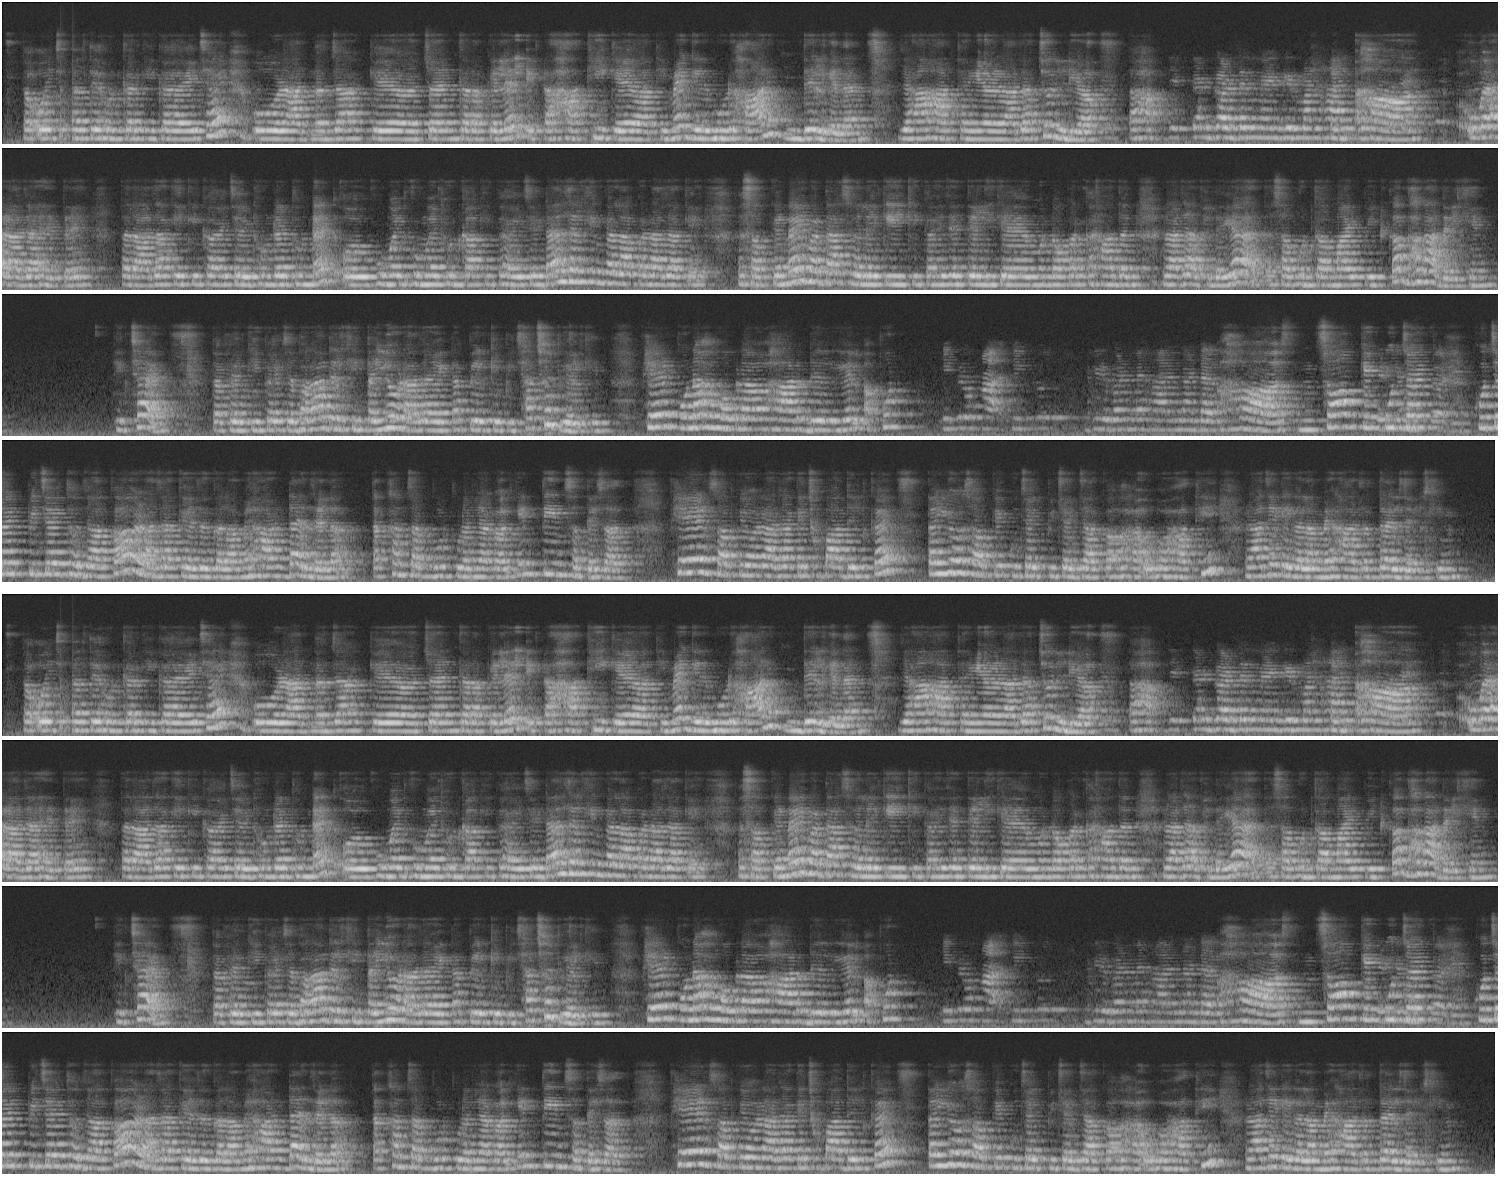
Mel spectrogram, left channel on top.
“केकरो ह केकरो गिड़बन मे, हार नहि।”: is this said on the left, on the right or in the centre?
Right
